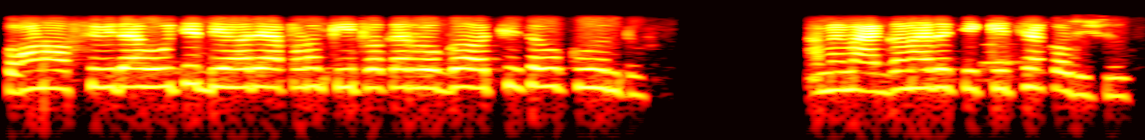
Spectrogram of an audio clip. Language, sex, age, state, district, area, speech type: Odia, female, 45-60, Odisha, Angul, rural, conversation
